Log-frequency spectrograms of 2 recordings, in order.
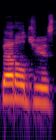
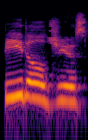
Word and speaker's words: Betelgeuse: constellation orion this one right here is called betelgeuse and this one right here is called rigel now i said betelgeuse now i know sometimes called people pronounce it as beetlejuice but it's better juice but hidden within the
